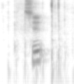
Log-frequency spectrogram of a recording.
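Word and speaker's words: くつ: The U in ku is silent. Kutsu.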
